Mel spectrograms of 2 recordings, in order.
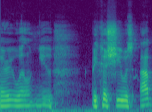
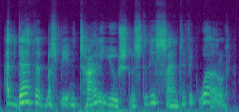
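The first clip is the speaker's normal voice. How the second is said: a lightly voiced, raised-pitch scientist pleading his cause; obsessed professor; 8 semitones higher than usual. Professor to Giuseppe about his experiment, lightly voiced fervour. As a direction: let the professor's fervour lift the voice a little.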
